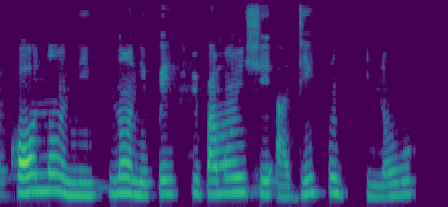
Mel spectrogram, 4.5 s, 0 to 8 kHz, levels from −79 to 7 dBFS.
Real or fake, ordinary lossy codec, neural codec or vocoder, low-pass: real; AAC, 48 kbps; none; 7.2 kHz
